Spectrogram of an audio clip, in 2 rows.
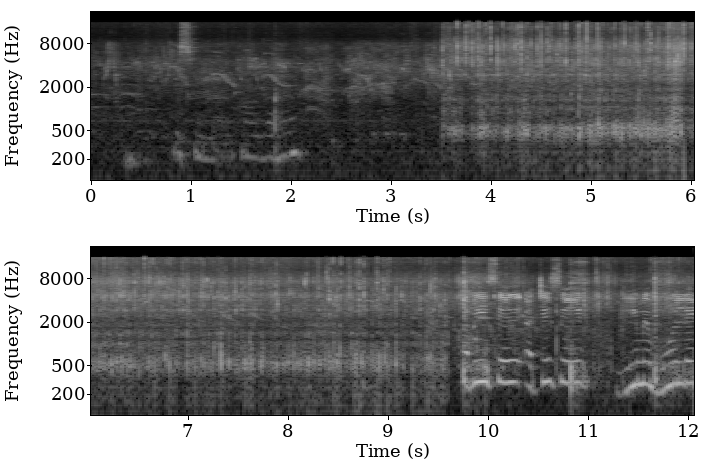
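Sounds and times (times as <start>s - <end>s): milk sizzling in hot ghee: 3.5s - 12.0s.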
